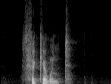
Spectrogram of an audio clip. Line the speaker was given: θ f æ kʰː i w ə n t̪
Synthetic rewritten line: θ f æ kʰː æ w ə n t̪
